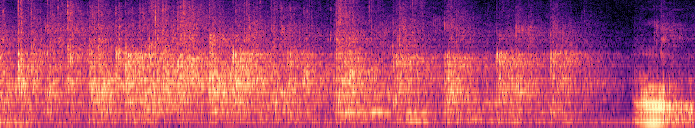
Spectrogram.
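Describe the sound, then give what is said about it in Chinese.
Quiet applause from an audience at a church thanksgiving gathering: soft, steady clapping runs for about three seconds, then a voice briefly breaks in at the end. “我们给 Michael 跟 Deborah 一个掌声，”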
